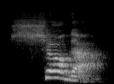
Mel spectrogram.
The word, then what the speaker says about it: sugar: We have sugar. Sugar. Which one do you think is the stress syllable, Andrea? The first. Correct, the first one, right? Sugar. You can say sugar, American English, or sugar, British English.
